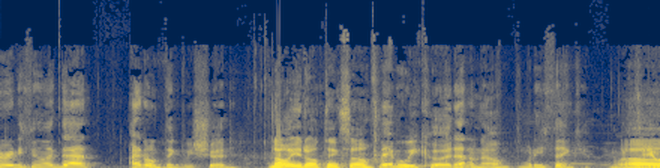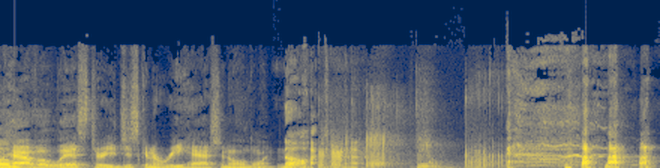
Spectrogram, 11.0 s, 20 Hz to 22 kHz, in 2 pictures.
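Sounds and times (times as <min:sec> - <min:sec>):
speech: 0:00.0 - 0:10.6
laughter: 0:07.9 - 0:10.9
fart sounds: 0:08.1 - 0:10.3.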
